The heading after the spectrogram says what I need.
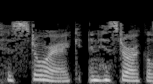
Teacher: if you said the words historic and historical alone, you would hear the H sound, so you should say ahistoric and ahistorical.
